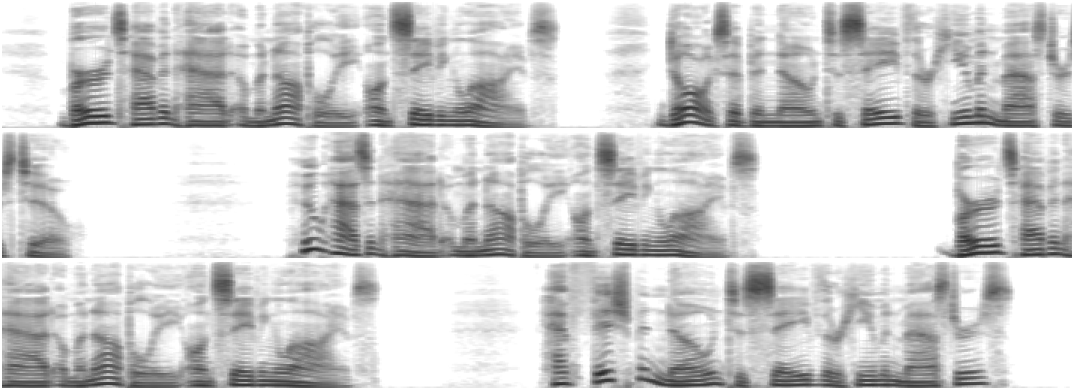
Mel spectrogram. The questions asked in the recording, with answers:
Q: Who hasn't had a monopoly on saving lives?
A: Birds haven't had a monopoly on saving lives.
